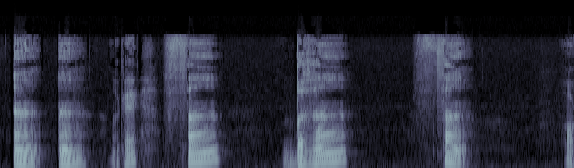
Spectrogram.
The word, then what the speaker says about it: brun: All right, brun, same thing, it's not brun, but it's brun.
